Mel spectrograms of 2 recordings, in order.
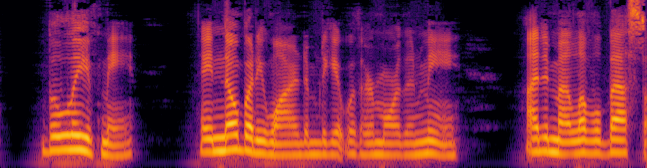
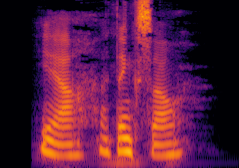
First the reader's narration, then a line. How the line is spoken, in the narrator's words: Barnes muttered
